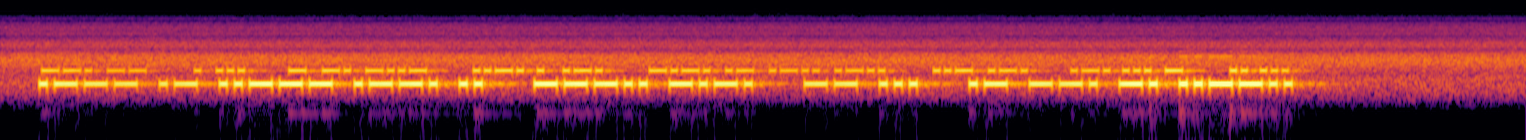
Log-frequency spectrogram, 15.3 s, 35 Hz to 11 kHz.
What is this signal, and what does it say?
Morse code, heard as two keyed tones, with fading and room echo. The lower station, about 16 wpm, 360 Hz: JA2PI 8C MS AGN?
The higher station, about 22 wpm, 610 Hz: GM ES TNX FER CALL UR RST IS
